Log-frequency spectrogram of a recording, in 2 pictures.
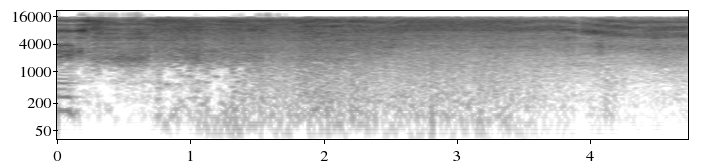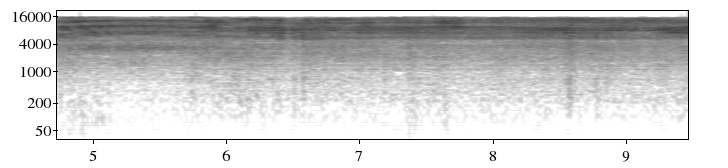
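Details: Porter Cable 150 psi air compressor, tank down to 60 psi, drain bleeder turned counterclockwise with the tank tipped back: steady high hiss of air, sputtering slightly as condensation water is blown out; normal tank purge.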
